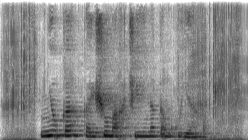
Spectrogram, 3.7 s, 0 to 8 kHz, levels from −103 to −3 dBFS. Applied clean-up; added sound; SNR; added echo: none; Squeak; 14 dB; reverberation time 0.8 s.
